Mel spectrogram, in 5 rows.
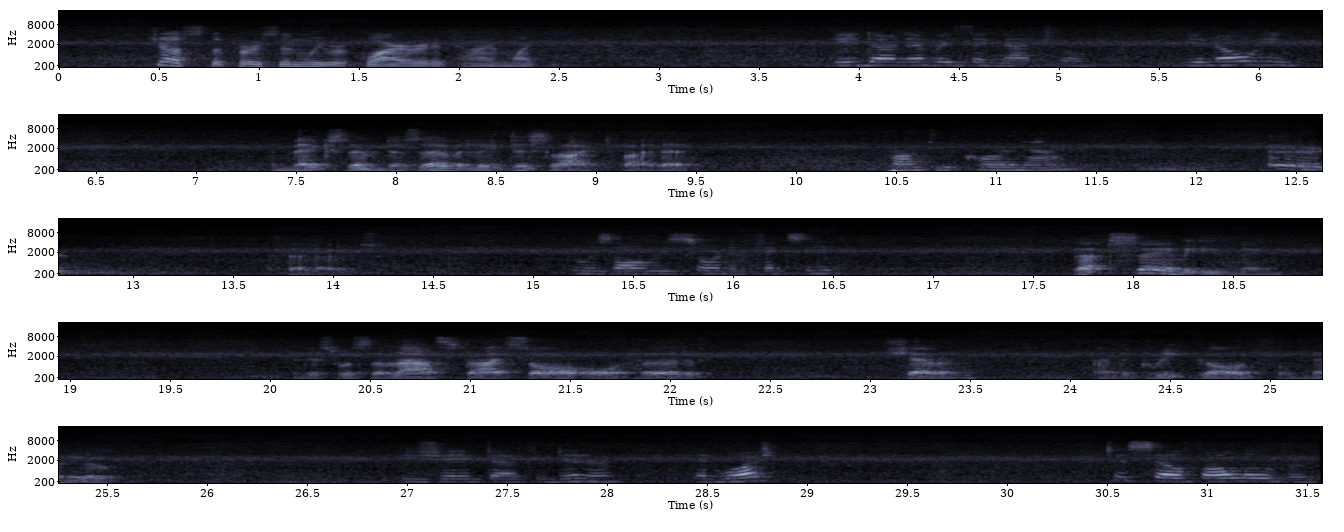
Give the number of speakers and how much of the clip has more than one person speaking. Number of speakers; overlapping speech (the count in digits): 4, no overlap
